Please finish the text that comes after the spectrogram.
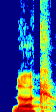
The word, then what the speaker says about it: NUC: Are we a NUC or a nuke podcast? I think we're a NUC is the official pronunciation, as I understand it. NUC is where I like to land on that one.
